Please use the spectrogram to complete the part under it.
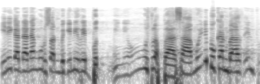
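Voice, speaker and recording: Male preacher, high voice, emphatic teacher fielding questions, long echoing hall sound. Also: racing. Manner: emphatic, explanatory, repeats key words. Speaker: preacher answering audience questions. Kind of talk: religious Q&A lecture.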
